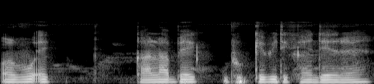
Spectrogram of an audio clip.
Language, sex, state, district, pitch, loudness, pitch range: Hindi, male, Arunachal Pradesh, Papum Pare, 110 Hz, -16 LUFS, 105-115 Hz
